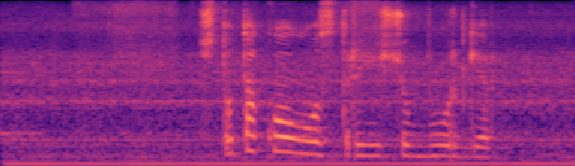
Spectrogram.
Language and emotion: Russian, neutral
